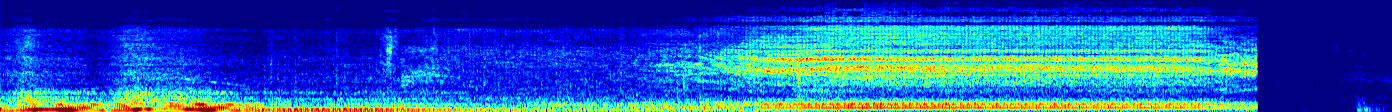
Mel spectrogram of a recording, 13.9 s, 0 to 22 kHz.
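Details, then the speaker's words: VW Passat B5.5 1.9 TDI PD130 (AWX) turbo diesel, just after turbo replacement: clean rev from idle rising smoothly and settling back without whistle, flutter or hesitation; turbo change successful, running sweet. "I don't know if you can hear me, but it's all running now."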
